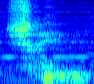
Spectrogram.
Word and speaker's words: Shrim: Un pas après l'autre, jour après jour, et préparez-vous pour la méditation, le mantra pour la graine d'abondance se prononce Shrim, SH, qui forme le son SH, RIM, SHRIM. Shrim.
